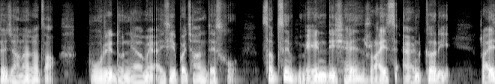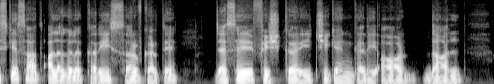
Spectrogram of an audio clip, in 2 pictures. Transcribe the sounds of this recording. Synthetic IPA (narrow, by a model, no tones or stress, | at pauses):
ed͡ʒaːnad͡ʒaːt̪a̰ː | puːɾid̪ʊnijamẽʔɐ̰ɪsipɐt͡ʃʰaːnt̪eɪsko̰ː | sɐbsemeːnɖɪʃɦɛɾa̰ːɪsɛ̃ːɳɖkɐɾḭː | ɾa̰ːɪskesaːt̪ʰɐ̰ləɡɐləɡ̚kɐɾisəɾʋkɐɾt̪e | d͡ʒɛːsefɪʃkɐɾit͡ʃɪkənkɐɾiʔɔːɾd̪aːl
